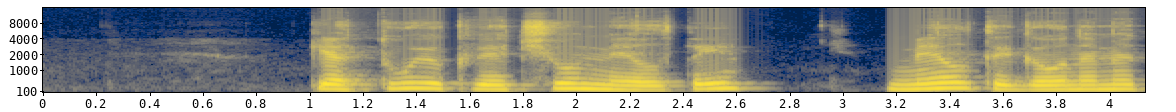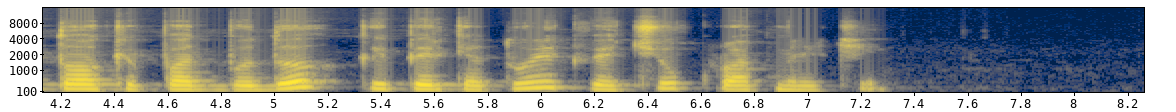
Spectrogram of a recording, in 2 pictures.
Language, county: Lithuanian, Vilnius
